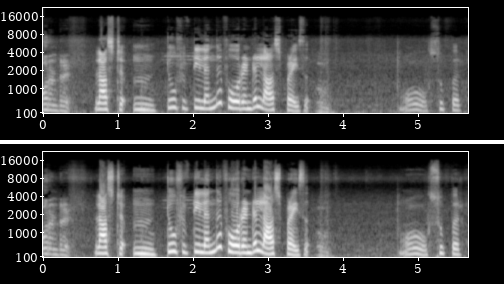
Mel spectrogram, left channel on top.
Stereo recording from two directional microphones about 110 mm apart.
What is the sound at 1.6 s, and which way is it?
Speech, 75° right (ahead or behind).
